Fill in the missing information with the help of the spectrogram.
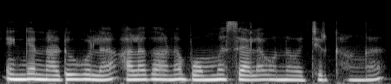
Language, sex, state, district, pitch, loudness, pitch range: Tamil, female, Tamil Nadu, Nilgiris, 220 Hz, -11 LUFS, 210-230 Hz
